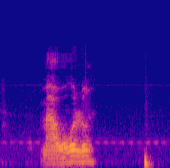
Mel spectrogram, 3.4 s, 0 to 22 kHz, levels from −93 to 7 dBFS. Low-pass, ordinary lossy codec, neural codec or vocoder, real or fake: 7.2 kHz; Opus, 16 kbps; none; real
